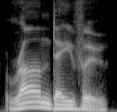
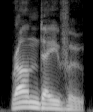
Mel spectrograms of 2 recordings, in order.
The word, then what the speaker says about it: rendezvous: the correct pronunciation is randevu yep that silent Zed might surprise you let's break it down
